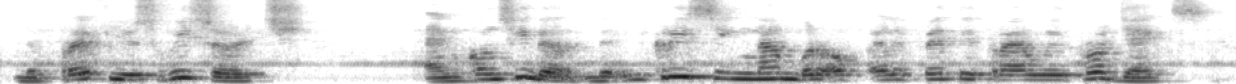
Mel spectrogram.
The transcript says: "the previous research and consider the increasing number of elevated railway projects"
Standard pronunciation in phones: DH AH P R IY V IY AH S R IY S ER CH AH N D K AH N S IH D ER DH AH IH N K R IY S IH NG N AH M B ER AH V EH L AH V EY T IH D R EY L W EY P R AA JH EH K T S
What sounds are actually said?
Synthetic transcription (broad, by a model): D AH P R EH F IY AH S R IY S ER CH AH N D K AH N S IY D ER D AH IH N K R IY S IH NG N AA M B ER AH F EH L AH F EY T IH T R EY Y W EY P R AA JH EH K T S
